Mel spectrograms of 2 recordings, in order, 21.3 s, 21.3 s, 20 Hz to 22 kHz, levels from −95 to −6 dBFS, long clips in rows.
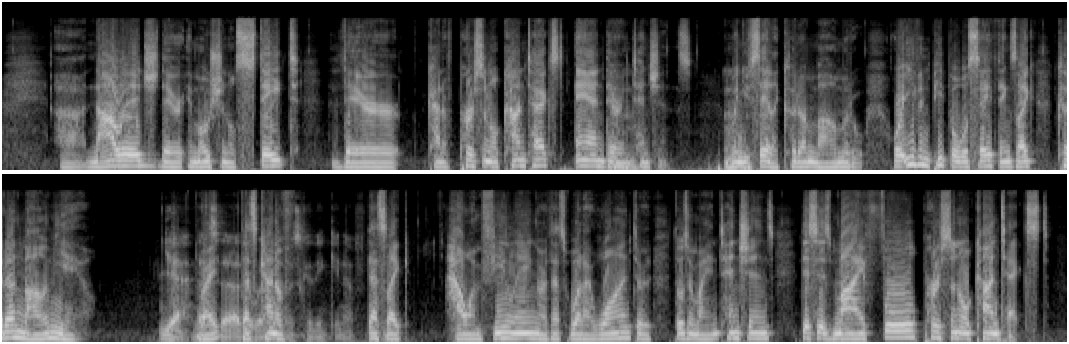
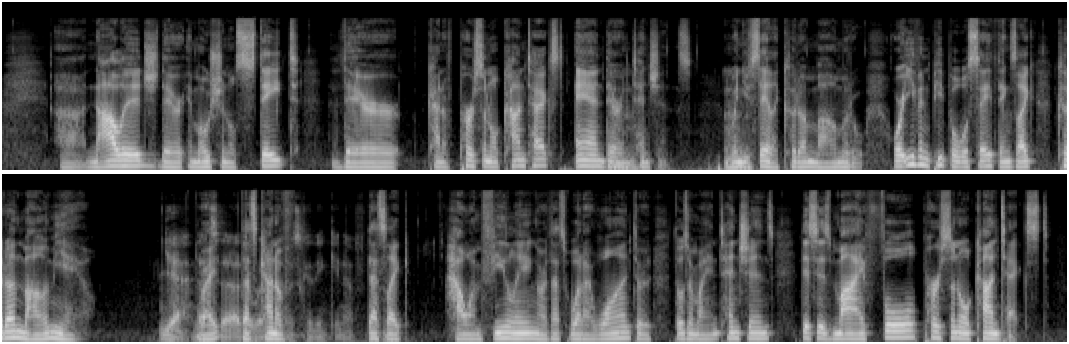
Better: second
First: distortion; heavy; 12% of the sound clipped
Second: none

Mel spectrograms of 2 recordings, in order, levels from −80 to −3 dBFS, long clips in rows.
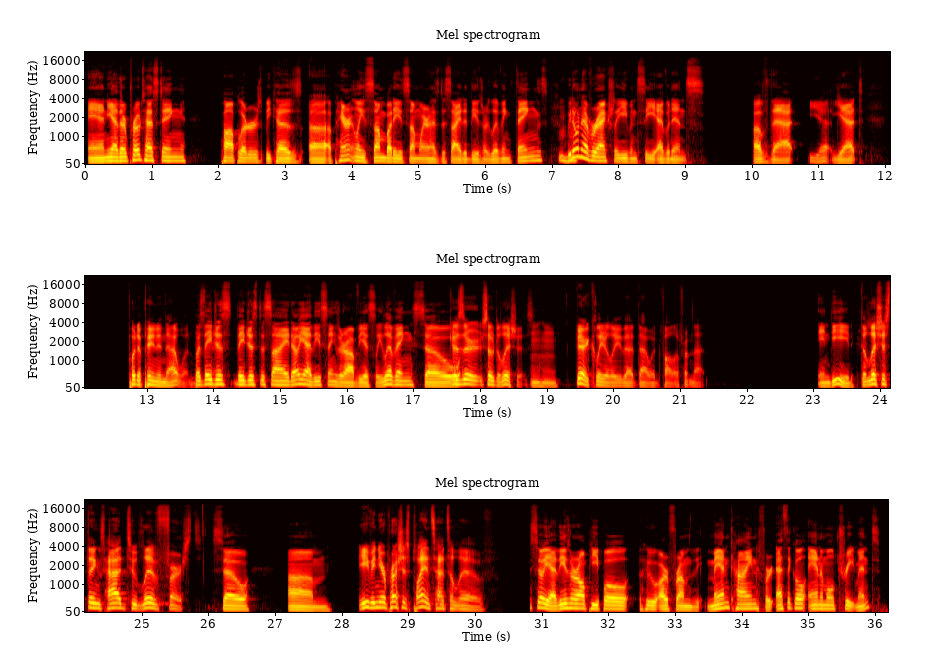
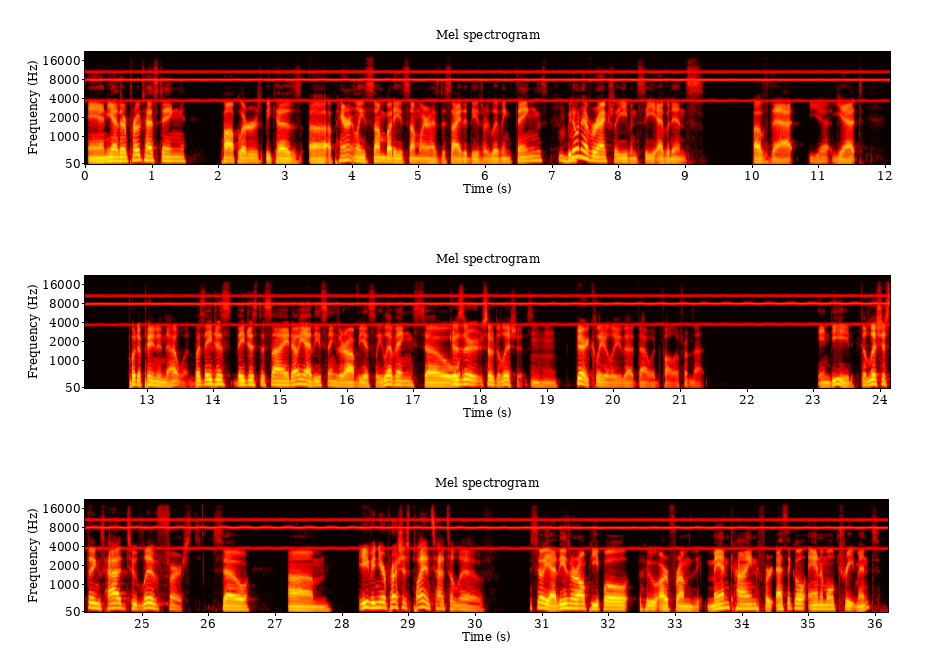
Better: first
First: none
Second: high-pitched whine; loud; throughout; 8 kHz, 8 dB below the speech

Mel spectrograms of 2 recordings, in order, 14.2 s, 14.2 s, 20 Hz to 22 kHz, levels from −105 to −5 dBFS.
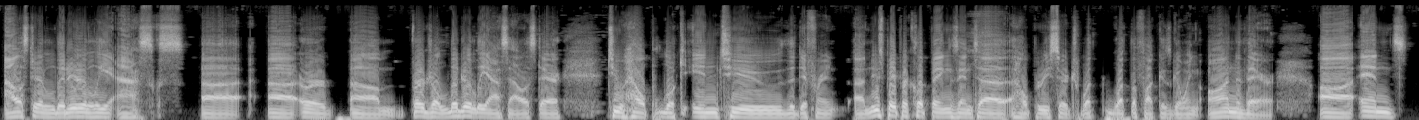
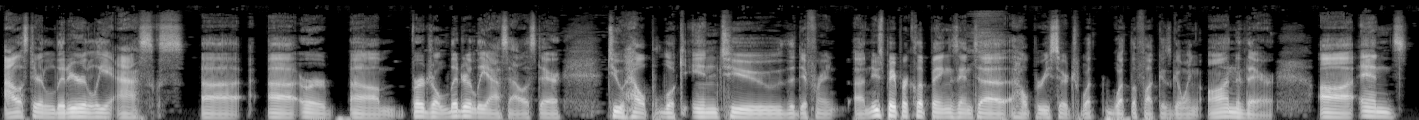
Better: second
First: distortion; heavy; 7 dB below the speech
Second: none

